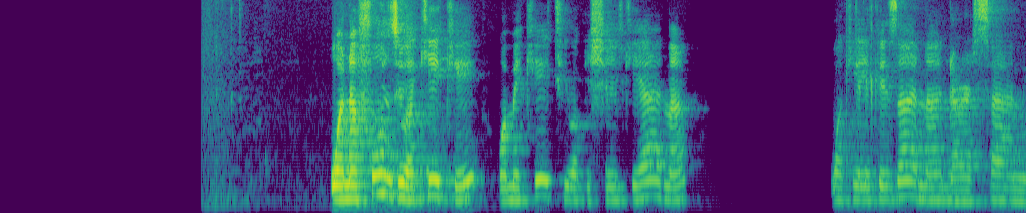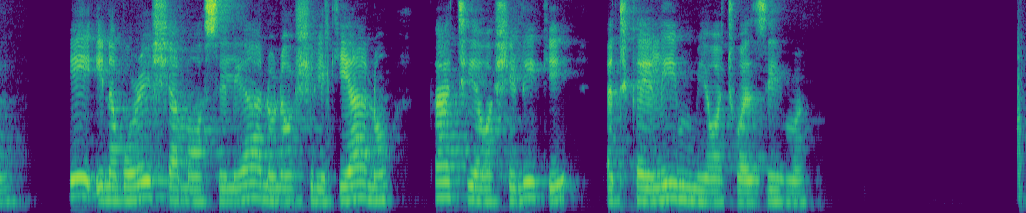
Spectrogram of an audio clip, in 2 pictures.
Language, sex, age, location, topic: Swahili, female, 25-35, Dar es Salaam, education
